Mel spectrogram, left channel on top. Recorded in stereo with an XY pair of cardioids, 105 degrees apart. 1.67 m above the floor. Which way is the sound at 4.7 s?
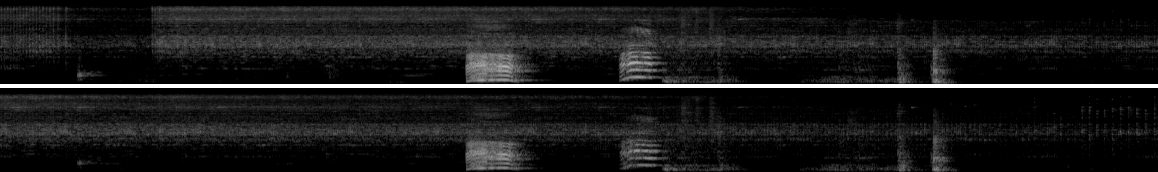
25° left.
